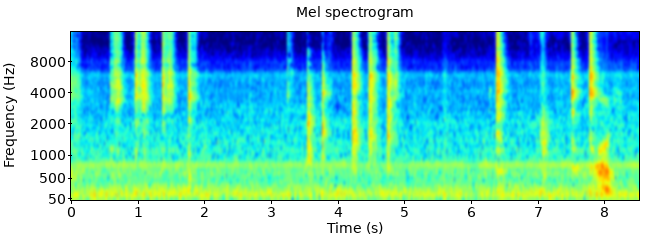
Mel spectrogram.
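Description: A steel ladle stirring chicken curry in a metal karahi, clinking and scraping against the pan in irregular clusters of knocks. A faint steady whine runs underneath.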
